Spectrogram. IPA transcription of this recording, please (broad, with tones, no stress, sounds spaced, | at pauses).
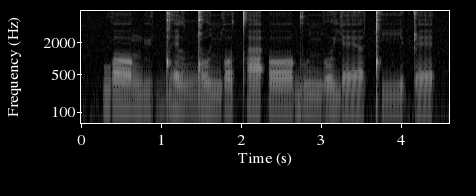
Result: w ɔː˥˨ ŋ y˨ ɡ͡ǃ ɛ˥˨ l ŋ͡ǃ o˥˨ ɲ ɔ˥˨ tʼ a˧˥ ʔ ɔː˧˥ ɡ u˧˥ ɲ o˧˥ j ɛː˨ ɐ̯ ǃʰ iː˧˥ ʈ ɛ˧˥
